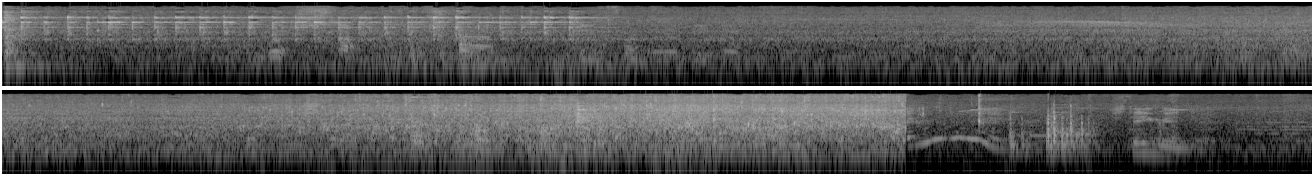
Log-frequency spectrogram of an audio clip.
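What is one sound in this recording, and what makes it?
Adult men and women chat casually nearby outdoors.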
